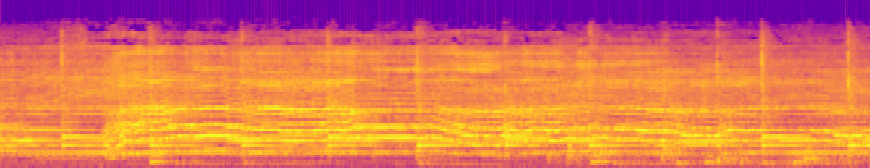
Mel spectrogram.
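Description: A woman singing Hindustani classical khayal in Raag Bhairav, her voice gliding and wavering over held notes from about a second in. She is accompanied by tanpura drone, harmonium and low tabla strokes.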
